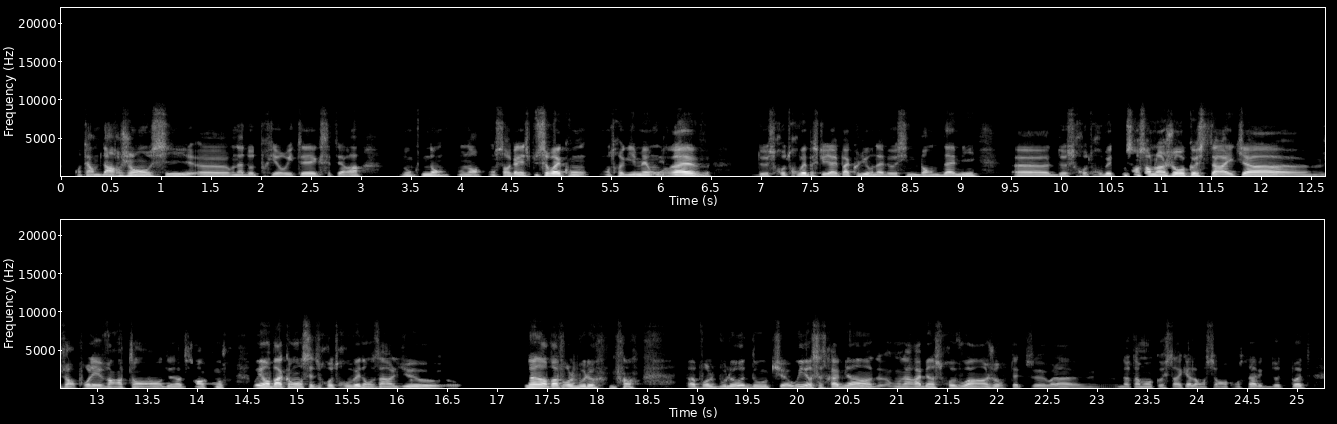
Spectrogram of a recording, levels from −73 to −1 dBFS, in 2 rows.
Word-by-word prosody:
en - - -13
termes 100 -1 -4
d'argent 155 +5 +2
aussi, 140 +4 -2
heu, 100 -2 -2
on 100 - -7
a 100 - -3
d'autres 110 +1 -7
priorités 110 +4 -3
et 120 - -6
cetera. - - -4 0.4
Donc, 125 -2 -8
non, 130 -7 0
on 110 0 -8
or 105 -1 -3
on 115 - -12
s'organise 120 0 -1
plus. 155 - -10
C'est 150 - +2
vrai 150 0 +9
qu'on 125 -3 -3 0.2
entre 125 +2 -5
guillemets, 130 +3 +1
«on 115 -3 -4
rêve» 140 -4 +8 0.5
de 115 0 -6
se - - -9
retrouver 145 +4 +3
parce - - -6
qu'il 125 - -3
y - - +4
avait 115 - +1
pas 125 - +2
que - - -8
lui. 150 - +1
On 130 - -2
avait 105 -2 -2
aussi 100 +4 -7
une 105 - -5
bande 115 +1 -4
d'amis. 125 +8 -1 0.4
Heu, 110 -2 0
de 100 +4 -7
se - - -10
retrouver 125 +1 -4
tous 145 -1 -8
ensemble 150 0 +3
un 140 - +5
jour 150 +2 +5
au - - +5
Costa 140 -3 +2
Rica, 140 +2 +5
heu, 105 -2 -4
genre 105 - -3
pour - - -3
les 115 -2 +1
20 130 +2 -3
ans 125 0 -1
de 120 - -6
notre 120 0 -5
rencontre. 135 +2 -3 0.2
Oui, 210 - +5
en - - +9
vacances 180 +5 +5
et 140 - 0
te 120 - -11
retrouver 140 +1 0
dans 125 -4 -3
un 120 0 -2
lieu, 140 +4 0
au 130 -3 -1 0.9
non, 175 +1 +7
non, 160 -3 +8
pas 160 - +7
pour 160 0 +1
le 160 - +1
boulot, 150 -2 +3 0.3
non, - - -1 0.5
pas 130 - -1
pour 130 0 -2
le 130 - -3
boulot. 155 +10 +1
Donc, 135 -3 -5
heu, 135 - 0
oui, 220 +11 -2
non, 180 - +3
ça 130 -3 -6
serait 130 +3 0
bien 165 -3 +1
de 115 - -12
on 120 +2 -10
aimerait 125 0 -1
bien 140 +1 0
se 135 - -9
revoir 135 0 0
un 130 - -1
jour. 155 0 -6
Peut-être, - - -11
heu, 105 - -7
voilà, 105 +2 -6
heu, 95 -1 -14 0.3
notamment 115 +2 -8
au - - -9
Costa 110 -1 -11
Rica, 110 +3 -4
là, 120 - -4
où - - -11
on - - -12
s'est - - -13
rencontré 105 +4 -9
avec 110 -5 -5
d'autres 105 0 -12
potes. 135 +2 -3
125 Hz, 270 wpm, -22 LUFS, 115-140 Hz, 0.9 s, vrai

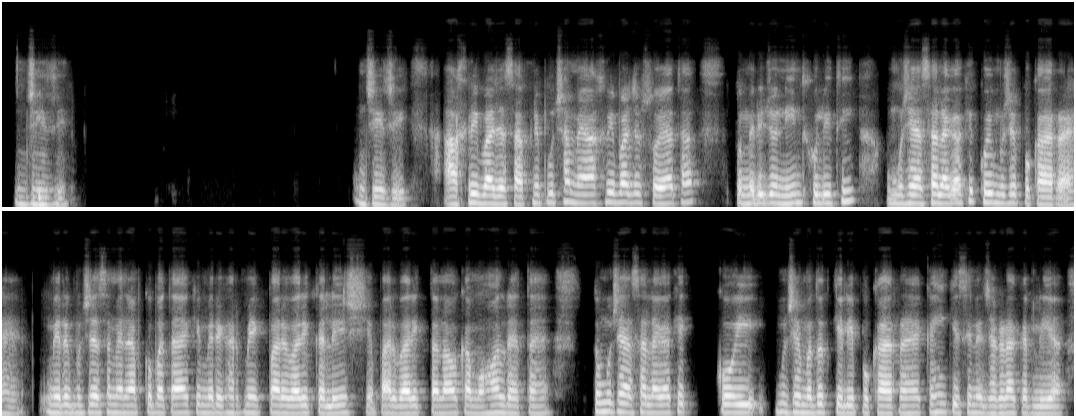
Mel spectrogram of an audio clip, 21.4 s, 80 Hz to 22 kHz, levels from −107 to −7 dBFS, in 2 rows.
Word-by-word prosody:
जी, 140 -1 -2
जी। 130 -1 -9 2.9
जी, 145 -1 -3
जी। 130 -1 -7 0.4
आख़िरी 150 +4 +3
बार 160 -1 +6
जैसा 150 0 +2
आपने 145 +4 -2
पूछा, 175 +2 -3
मैं 170 -2 -1
आख़िरी 165 +3 +1
बार 180 0 +3
जब 175 - -3
सोया 160 -2 +2
था, 180 +3 -3 0.5
तो - - -2
मेरी 165 +1 +1
जो 170 0 +1
नींद 165 +2 -2
खुली 170 0 -1
थी, 200 +6 -5 0.3
मुझे 160 0 -1
ऐसा 160 +2 +4
लगा 160 -1 +4
कि 200 - -4
कोई 185 -2 +1
मुझे 170 -1 -2
पुकार 145 -3 +2
रहा - - +2
है। 130 -1 -10 0.3
मेरे 155 0 +3
मुझे 150 +1 -3
जैसे 155 +1 +1
मैंने 155 -1 +1
आपको 150 +2 0
बताया 155 0 +3
कि 155 +1 -6
मेरे 150 0 0
घर 150 0 -4
में 155 - +1
एक 150 0 -9
पारिवारिक 145 -1 +3
कलेश 150 +1 -1
या - - -3
पारिवारिक 140 0 +3
तनाव 145 0 +3
का 150 - +3
माहौल 145 +2 0
रहता 145 -1 -2
है, 140 +2 -9 0.4
तो 175 - +2
मुझे 175 -1 0
ऐसा 160 0 +1
लगा 155 0 +2
कि - - 0 0.3
कोई 155 0 +1
मुझे 165 -1 -1
मदद 155 +1 -1
के 155 - +1
लिए 150 0 0
पुकार 145 -1 +2
रहा 145 - +1
है, 145 0 -1
कहीं 160 +3 -5
किसी 160 0 -4
ने 155 -1 -1
झगड़ा 145 +1 +1
कर 145 0 -4
लिया। 140 0 0
155 Hz, 195 wpm, -19 LUFS, 145-165 Hz, 2.9 s, बार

